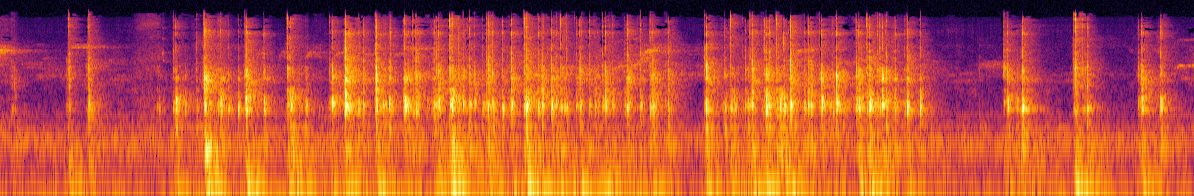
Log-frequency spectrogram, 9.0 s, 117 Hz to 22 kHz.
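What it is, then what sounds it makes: Plastic mechanical keyboard. Both hands tap with short-nailed fingertips on a white full-size plastic mechanical keyboard with plastic keycaps and RGB backlighting, resting on a desk with a padded wrist rest. Quick, dry clacks with a bright click around 1.3 kHz come in two dense runs of steady typing, separated by a short pause, with a few scattered taps at the start and end. Each keystroke dies away almost at once.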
